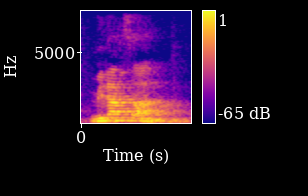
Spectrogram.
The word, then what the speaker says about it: みなさん: The polite minasan.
